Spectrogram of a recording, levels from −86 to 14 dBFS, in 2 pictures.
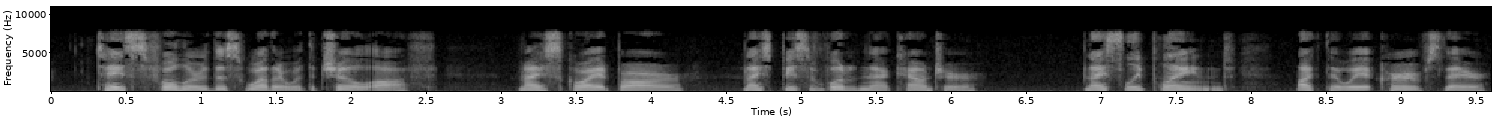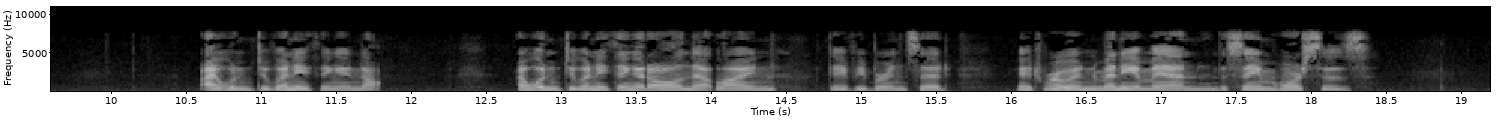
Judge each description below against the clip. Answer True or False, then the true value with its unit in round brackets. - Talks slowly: False (145 wpm)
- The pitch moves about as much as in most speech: True (4.1 semitones)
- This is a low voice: False (215 Hz)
